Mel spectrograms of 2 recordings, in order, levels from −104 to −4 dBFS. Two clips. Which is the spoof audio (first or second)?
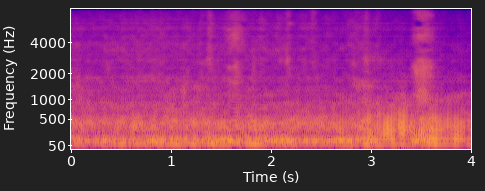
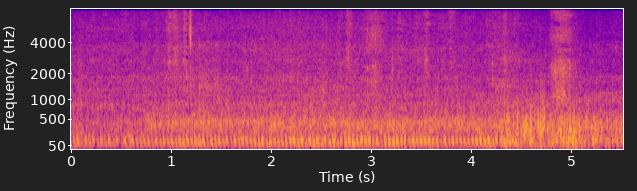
first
